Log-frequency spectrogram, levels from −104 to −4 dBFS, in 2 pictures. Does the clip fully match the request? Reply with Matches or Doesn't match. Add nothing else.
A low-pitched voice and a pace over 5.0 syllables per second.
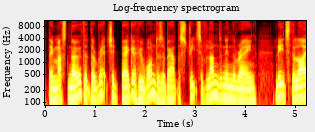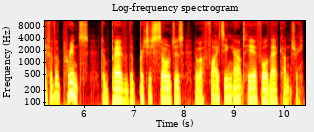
Matches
